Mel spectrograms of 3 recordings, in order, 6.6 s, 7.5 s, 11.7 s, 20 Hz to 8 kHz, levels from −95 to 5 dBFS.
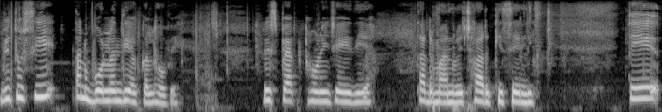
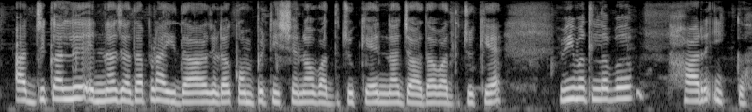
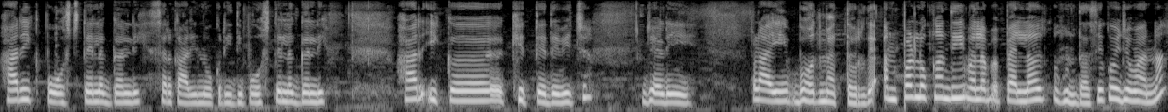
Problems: none marked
